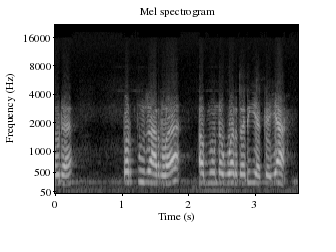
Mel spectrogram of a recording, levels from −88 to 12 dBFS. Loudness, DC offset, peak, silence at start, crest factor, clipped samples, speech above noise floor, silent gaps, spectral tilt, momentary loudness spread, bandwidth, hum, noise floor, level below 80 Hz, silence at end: -22 LUFS; under 0.1%; -8 dBFS; 0 s; 14 dB; under 0.1%; 31 dB; none; -4 dB/octave; 6 LU; 17 kHz; none; -53 dBFS; -58 dBFS; 0.2 s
